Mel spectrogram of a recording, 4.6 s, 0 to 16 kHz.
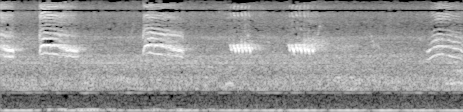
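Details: Northern mockingbird in New Jersey in May 2021, which imitates other birds and sounds, sings short, varied phrases: harsh stacked notes, burry chirps and a downslurred series, about one per second, over a low steady rumble.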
